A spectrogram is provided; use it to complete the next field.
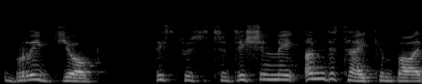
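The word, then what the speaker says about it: brídeóg: One way to bring the magic of Brigid into your homes at Imbolc is to make a bridiog, pronounced bridjog.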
